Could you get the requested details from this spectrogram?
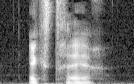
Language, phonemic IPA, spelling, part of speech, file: French, /ɛk.stʁɛʁ/, extraire, verb, Fr-extraire.ogg
- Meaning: 1. extract (to draw out) 2. mine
